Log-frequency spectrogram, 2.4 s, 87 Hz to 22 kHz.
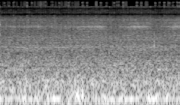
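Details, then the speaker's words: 2003 Infiniti G35 after coolant crossover pipe and spark plug work: a vacuum-leak hiss at the PCV valve disappears after tightening the valve, leaving a steady smooth idle. The O-ring is suspected; this is normal idle after the fix. "So I do not hear the noise with this plugged off. Okay, I'm just tightening up the PCV valve a little bit. Voila, the noise is gone."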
